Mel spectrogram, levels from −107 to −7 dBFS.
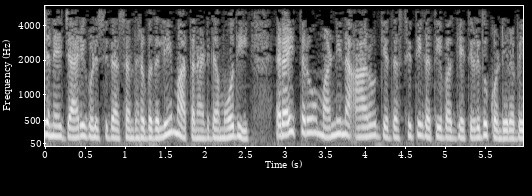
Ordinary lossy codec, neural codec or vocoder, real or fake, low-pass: none; none; real; 5.4 kHz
